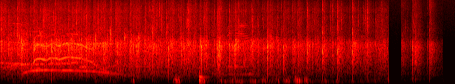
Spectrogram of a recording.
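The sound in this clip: Audience applause welcoming a speaker: dense, sustained clapping that holds steady for several seconds, then cuts off, followed by a few scattered final claps.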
